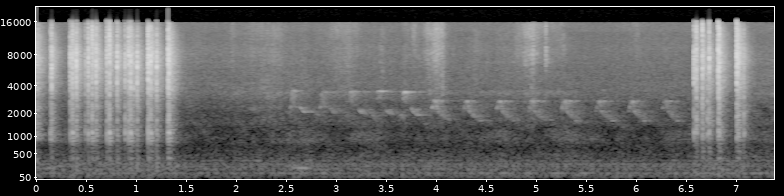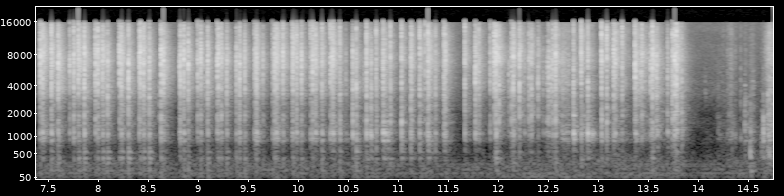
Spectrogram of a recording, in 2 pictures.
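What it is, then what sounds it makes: Metal plaque tapped with fingernails. Fast runs of crisp, high fingernail taps come in bursts, with a quiet pause in the middle where faint birdsong chirps. Each click is bright and brief, with hardly any ring, as expected from a framed metal plaque damped by its mounting.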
